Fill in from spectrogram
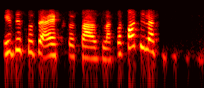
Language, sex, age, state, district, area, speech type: Nepali, female, 30-45, West Bengal, Jalpaiguri, urban, conversation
